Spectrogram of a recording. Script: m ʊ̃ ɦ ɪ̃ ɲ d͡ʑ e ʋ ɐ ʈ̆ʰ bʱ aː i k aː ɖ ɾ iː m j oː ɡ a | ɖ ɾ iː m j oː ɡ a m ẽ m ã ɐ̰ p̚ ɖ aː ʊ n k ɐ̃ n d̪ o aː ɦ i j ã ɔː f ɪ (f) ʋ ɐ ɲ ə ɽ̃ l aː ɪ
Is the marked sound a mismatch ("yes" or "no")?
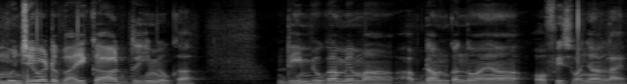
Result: yes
